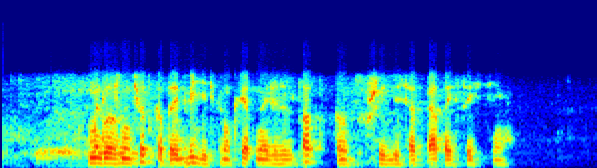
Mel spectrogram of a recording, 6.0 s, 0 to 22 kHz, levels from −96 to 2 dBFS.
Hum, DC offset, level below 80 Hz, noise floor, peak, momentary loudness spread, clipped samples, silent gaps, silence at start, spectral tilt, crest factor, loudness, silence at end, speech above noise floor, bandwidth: none; under 0.1%; -54 dBFS; -67 dBFS; -2 dBFS; 14 LU; under 0.1%; none; 0.2 s; -9.5 dB/octave; 18 dB; -18 LUFS; 0.85 s; 50 dB; 3.9 kHz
